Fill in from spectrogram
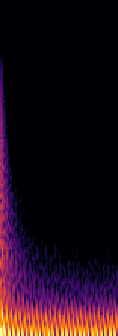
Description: FURIOUS BASS.wav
